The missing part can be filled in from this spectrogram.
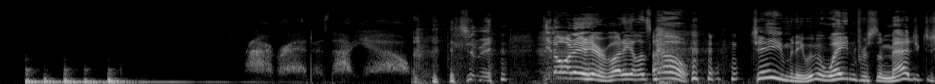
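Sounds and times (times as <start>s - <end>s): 
heavy forceful pounding on a door: 0.2s - 1.4s
speech: 4.1s - 9.3s.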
